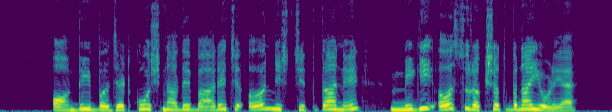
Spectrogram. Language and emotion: Dogri, fearful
